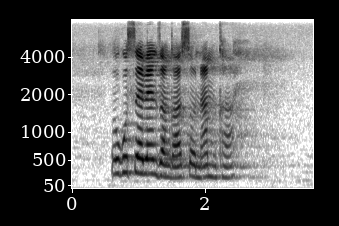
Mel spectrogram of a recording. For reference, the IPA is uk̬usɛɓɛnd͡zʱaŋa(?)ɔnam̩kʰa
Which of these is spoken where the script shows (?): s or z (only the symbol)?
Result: s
